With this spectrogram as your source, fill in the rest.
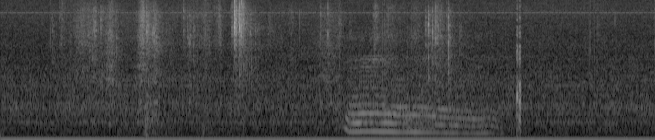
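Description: Stiff cardboard rustles and knocks as it is hung on a wooden stand.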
